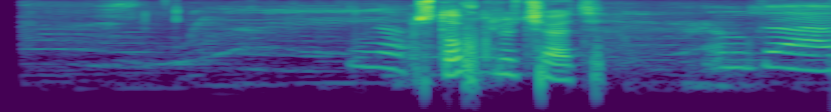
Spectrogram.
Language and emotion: Russian, neutral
